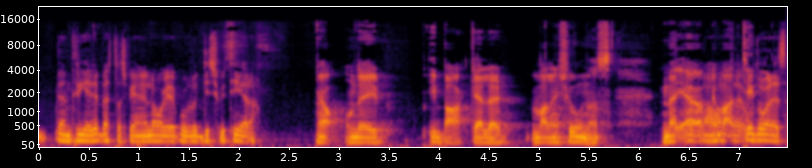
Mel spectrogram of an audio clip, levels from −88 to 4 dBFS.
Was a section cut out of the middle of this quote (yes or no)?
yes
